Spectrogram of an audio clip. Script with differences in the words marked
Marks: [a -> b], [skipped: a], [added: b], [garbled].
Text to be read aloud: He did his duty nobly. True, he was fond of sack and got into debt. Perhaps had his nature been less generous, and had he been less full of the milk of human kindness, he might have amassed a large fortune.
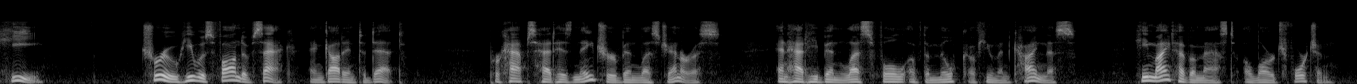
He [skipped: did his duty nobly.] True, he was fond of sack and got into debt. Perhaps had his nature been less generous, and had he been less full of the milk of human kindness, he might have amassed a large fortune.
